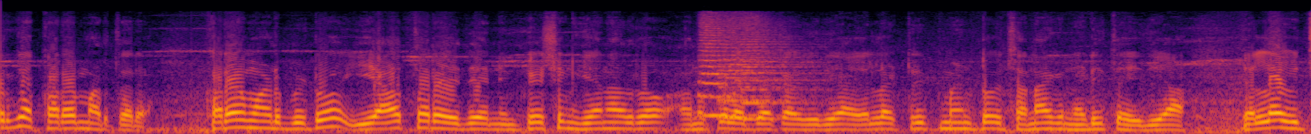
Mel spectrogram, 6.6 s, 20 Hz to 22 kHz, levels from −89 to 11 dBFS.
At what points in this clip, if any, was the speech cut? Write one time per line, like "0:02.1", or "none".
none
